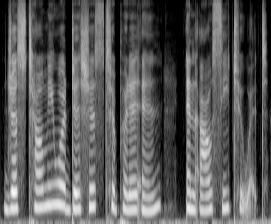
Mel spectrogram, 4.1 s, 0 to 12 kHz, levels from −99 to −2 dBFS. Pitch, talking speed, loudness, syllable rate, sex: 250 Hz, 205 wpm, -18 LUFS, 4.5 syllables/s, female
